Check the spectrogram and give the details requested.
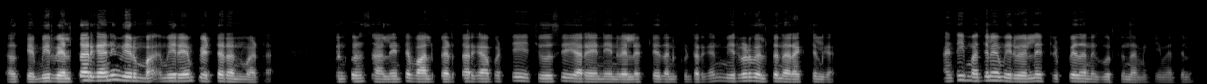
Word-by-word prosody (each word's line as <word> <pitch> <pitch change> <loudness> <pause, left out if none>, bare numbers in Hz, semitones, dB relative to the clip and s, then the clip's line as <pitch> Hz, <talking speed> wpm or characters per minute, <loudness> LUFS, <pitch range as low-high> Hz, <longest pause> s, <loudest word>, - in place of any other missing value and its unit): Okay. 125 +1 -5
మీరు 155 0 +2
వెళ్తారు 185 +8 +7
గాని 185 +4 +7
మీరు 175 -2 +5 0.3
మీరేం 155 +1 +4
పెట్టరన్నమాట. 120 -6 0 0.7
కొన్ని 135 0 -10
కొన్ని 145 0 -2
సార్లంటే 130 0 -3
వాళ్ళు 130 0 +3
పెడతారు 140 +2 -1
గాబట్టి 140 +6 -4 0.2
చూసి 140 +3 -4
అరే 135 -1 0
నేను 120 -1 -5
వెళ్ళట్లేదనుకుంటారు 125 0 -5
గాని 155 - -13
మీరు 145 +1 -5
గూడా 170 +1 +1
వెళ్తున్నారు 140 -3 0
యాక్చువల్‌గా. 120 -3 -12 1.1
అంటే 150 - -9
ఈ - - -13
మధ్యలో 185 +3 0
మీరు 150 -2 -1
వెళ్ళే 150 +3 -1
ట్రిపేదైనా 140 -2 -3
గుర్తుందా 115 0 -11
మీకీ 110 +1 -26
మధ్యలో? 115 +2 -24
135 Hz, 155 wpm, -22 LUFS, 125-150 Hz, 1.1 s, వెళ్తారు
